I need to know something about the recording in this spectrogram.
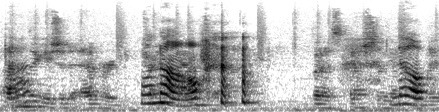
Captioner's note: chuckles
